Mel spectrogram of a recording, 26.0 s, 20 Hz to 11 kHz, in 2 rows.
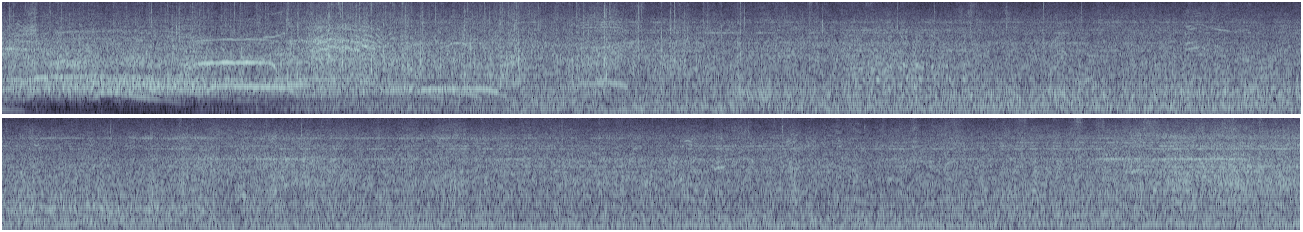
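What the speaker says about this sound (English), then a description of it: "Gentlemen, start your engines." NASCAR race car engines fire up at the 2002 Pennsylvania 500, a loud, sustained broadband roar that swells after a brief quieter opening and holds steady to the end, with crowd noise mixed in.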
